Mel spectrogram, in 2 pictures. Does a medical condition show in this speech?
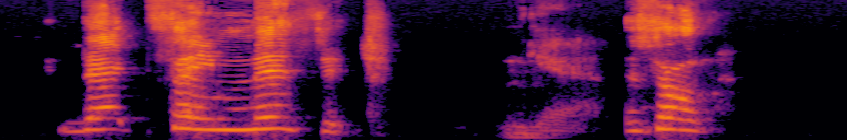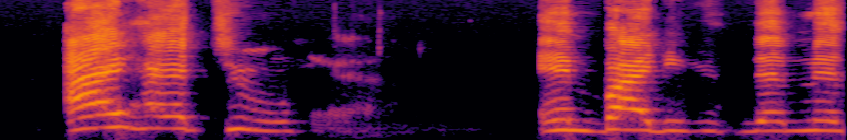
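Yes: cerebral palsy; uses wheelchair.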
